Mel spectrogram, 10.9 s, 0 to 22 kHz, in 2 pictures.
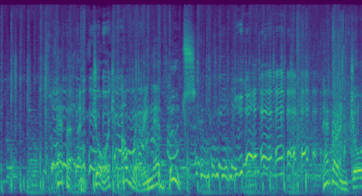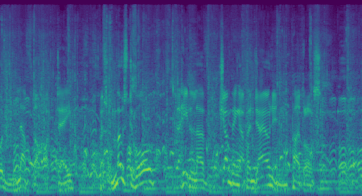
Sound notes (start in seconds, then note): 3.3 both giggle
